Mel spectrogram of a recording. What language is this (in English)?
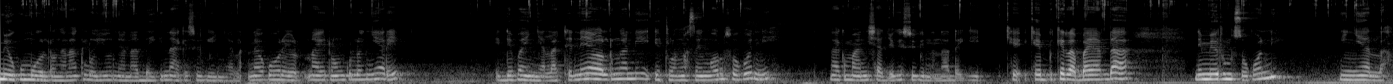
Masai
